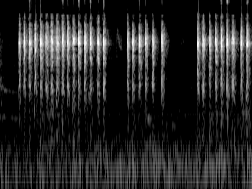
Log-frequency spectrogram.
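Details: Rapid, ringing chirp series from fighting Eurasian tree sparrows, three bursts of a dozen or more quick high notes each, with clear pauses between them.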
